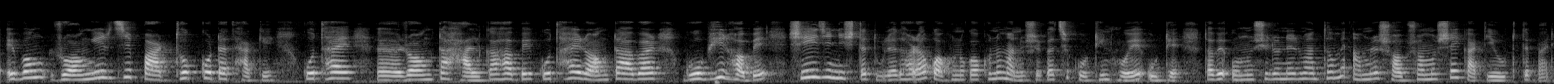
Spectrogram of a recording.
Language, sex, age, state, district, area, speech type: Bengali, female, 30-45, West Bengal, Purulia, rural, spontaneous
